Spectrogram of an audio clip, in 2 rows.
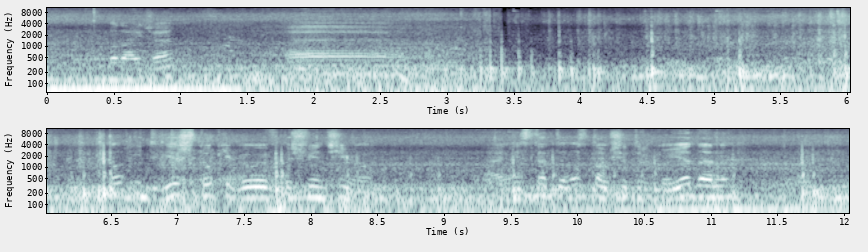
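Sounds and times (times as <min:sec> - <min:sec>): bus engine rumble: 0:00.0 - 0:12.0
clicks and knocks rattling: 0:03.2 - 0:12.0.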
